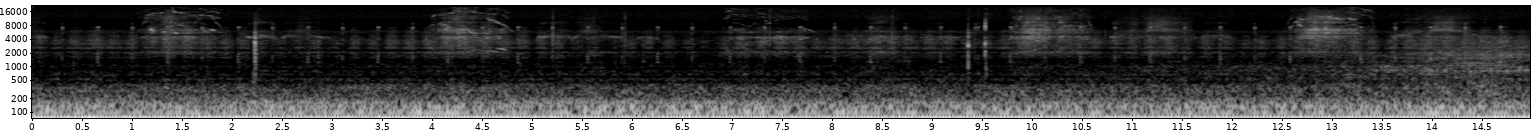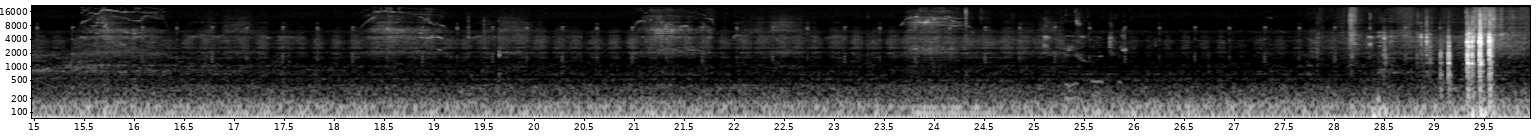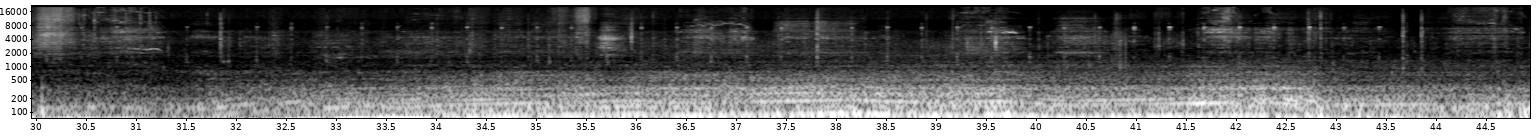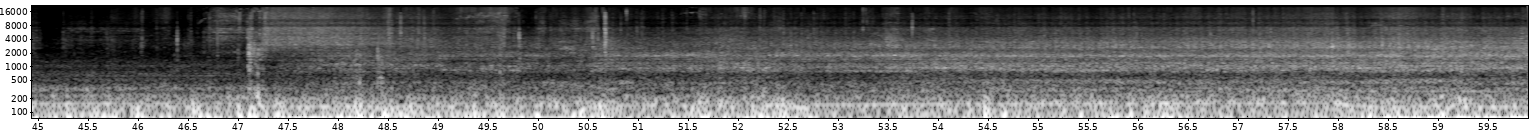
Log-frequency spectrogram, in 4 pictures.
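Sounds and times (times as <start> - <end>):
diesel locomotive engine rumbling: 0.0 - 59.9
sharp click: 28.2 - 30.6.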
